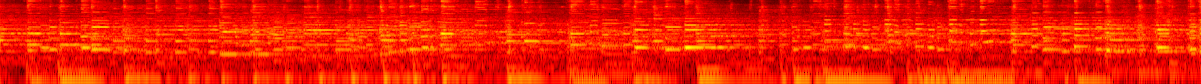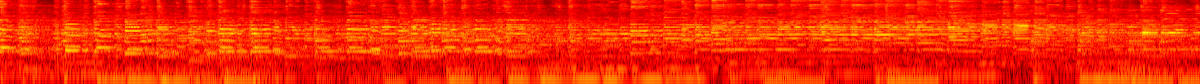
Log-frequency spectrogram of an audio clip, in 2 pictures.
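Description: Live bluegrass band playing an instrumental break: acoustic guitar and fiddle with banjo over a steadily pulsing upright bass, heard through a loud arena sound system.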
